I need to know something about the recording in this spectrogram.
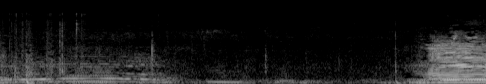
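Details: Two cows moo at a livestock auction lot, a drawn-out low lowing call at the start, then a louder, higher moo rising near the end; background music faintly present.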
